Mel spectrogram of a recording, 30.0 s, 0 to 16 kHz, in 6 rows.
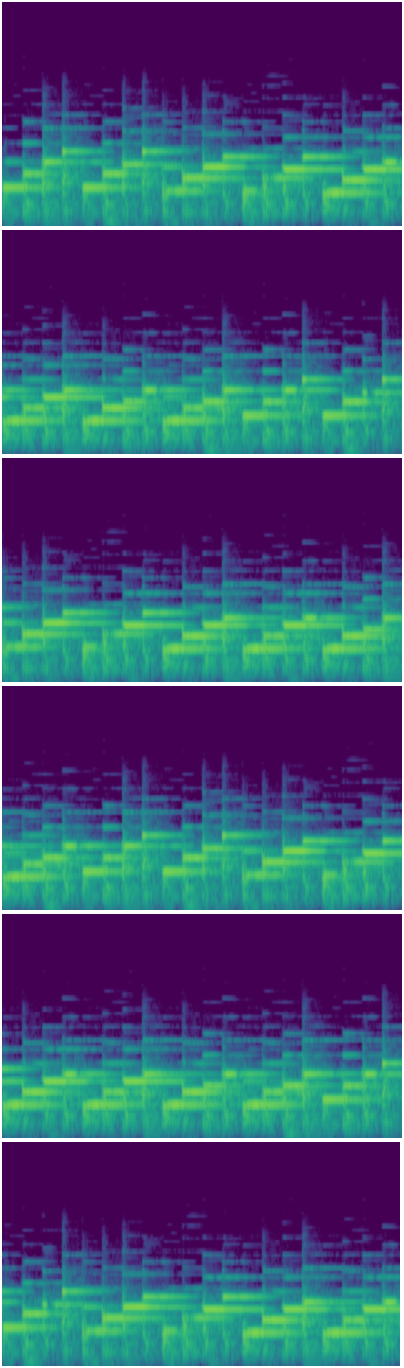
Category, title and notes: Music > Solo instrument
Piano loops 196 octave up short loop 120 bpm
120, 120bpm, free, loop, music, piano, pianomusic, samples, simple, simplesamples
